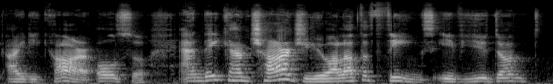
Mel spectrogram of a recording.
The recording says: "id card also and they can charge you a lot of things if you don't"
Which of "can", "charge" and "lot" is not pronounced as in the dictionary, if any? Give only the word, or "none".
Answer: none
